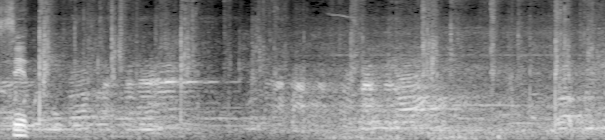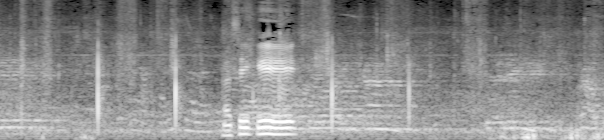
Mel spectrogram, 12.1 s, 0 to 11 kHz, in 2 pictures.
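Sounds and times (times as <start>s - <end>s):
faint chanting voices: 0.0s - 12.0s.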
